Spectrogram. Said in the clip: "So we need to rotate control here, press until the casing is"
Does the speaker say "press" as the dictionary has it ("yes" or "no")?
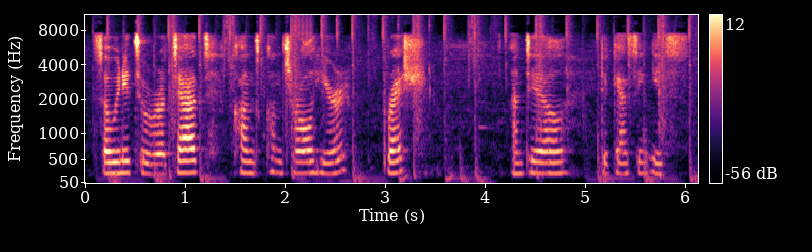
no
